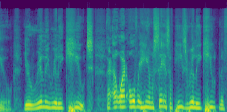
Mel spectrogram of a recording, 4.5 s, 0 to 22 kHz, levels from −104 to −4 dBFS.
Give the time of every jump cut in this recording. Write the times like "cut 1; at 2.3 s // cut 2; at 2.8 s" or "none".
cut 1; at 2.1 s // cut 2; at 3.4 s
